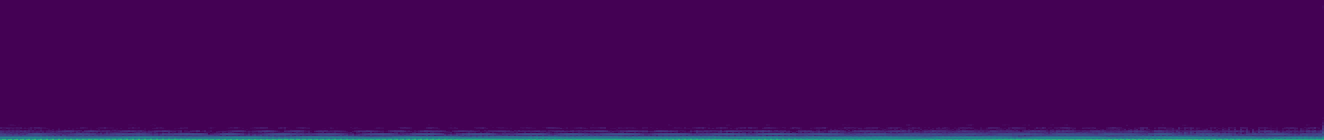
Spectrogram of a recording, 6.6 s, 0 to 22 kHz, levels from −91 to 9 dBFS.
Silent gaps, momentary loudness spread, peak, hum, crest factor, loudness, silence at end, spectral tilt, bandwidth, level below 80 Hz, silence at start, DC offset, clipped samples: none; 5 LU; -18 dBFS; none; 10 dB; -33 LUFS; 0 s; -15 dB/octave; 1 kHz; -28 dBFS; 0 s; under 0.1%; under 0.1%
